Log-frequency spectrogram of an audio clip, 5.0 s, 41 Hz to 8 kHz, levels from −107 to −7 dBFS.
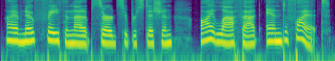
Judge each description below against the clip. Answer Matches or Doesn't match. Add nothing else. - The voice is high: Matches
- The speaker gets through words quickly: Doesn't match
